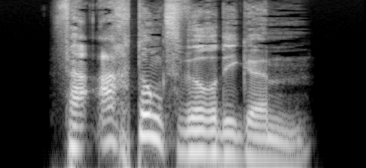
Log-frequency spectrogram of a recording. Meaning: strong dative masculine/neuter singular of verachtungswürdig
- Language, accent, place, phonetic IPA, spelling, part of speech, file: German, Germany, Berlin, [fɛɐ̯ˈʔaxtʊŋsˌvʏʁdɪɡəm], verachtungswürdigem, adjective, De-verachtungswürdigem.ogg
